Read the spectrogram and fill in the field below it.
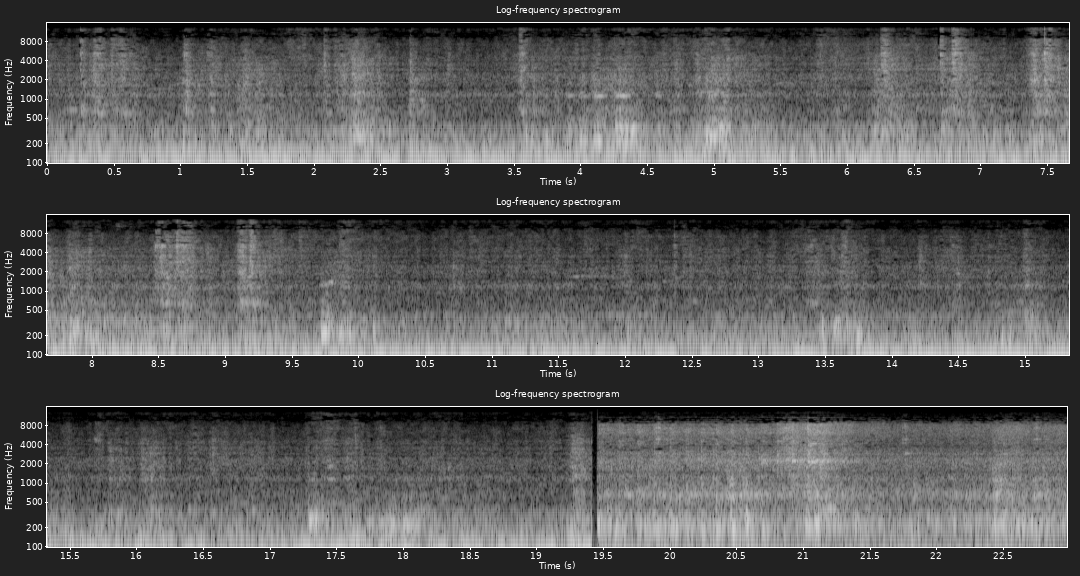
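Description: Concrete cracks and crunches as a machine breaks it apart.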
